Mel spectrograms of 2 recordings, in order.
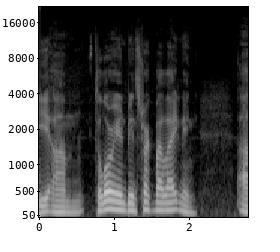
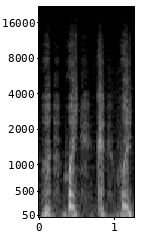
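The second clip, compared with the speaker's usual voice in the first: mock frightened, stumbling, stammering words, whispered and breathy; 9 semitones higher, 5 dB quieter than usual. Retelling a movie scene, acting out Doc: imitating Doc, scared and panicked. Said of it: "He gets all scared and panicked".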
